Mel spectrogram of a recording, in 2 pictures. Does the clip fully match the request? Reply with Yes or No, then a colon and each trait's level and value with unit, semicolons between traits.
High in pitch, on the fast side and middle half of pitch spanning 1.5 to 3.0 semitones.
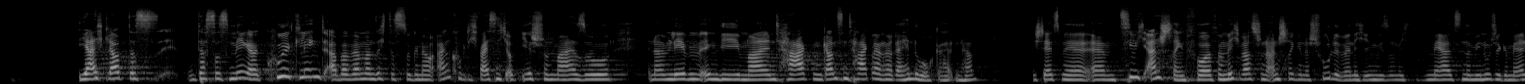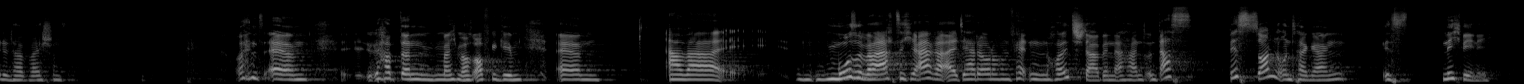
Yes: high, 230 Hz; fast, 205 wpm; narrow, 2.4 semitones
